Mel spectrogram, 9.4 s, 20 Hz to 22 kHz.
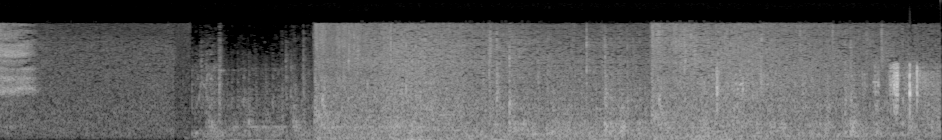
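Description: Thunderstorm in a PlayStation 4 VR game: quiet ambience gives way to a sudden rumble of thunder and a steady wash of heavy rain and wind that swells and stays loud, with scattered cracks near the end.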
